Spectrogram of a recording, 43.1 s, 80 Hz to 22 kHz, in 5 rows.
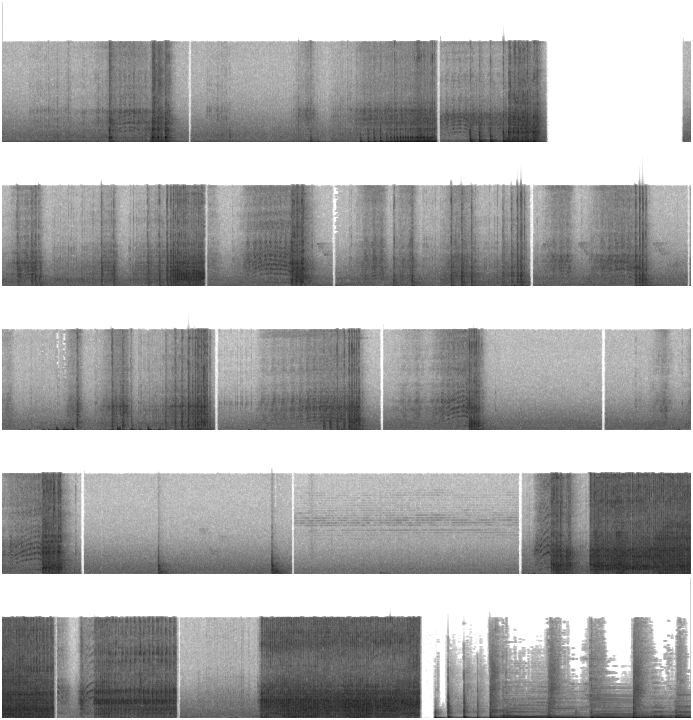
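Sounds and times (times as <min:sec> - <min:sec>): impact driver driving screws: 0:08.7 - 0:16.8, 0:18.1 - 0:19.9, 0:20.5 - 0:23.4, 0:25.5 - 0:26.8, 0:32.4 - 0:36.6.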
